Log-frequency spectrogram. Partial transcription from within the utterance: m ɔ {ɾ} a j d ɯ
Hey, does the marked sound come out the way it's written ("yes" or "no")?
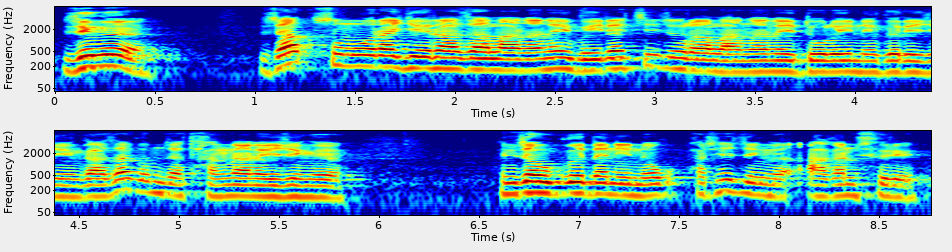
yes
